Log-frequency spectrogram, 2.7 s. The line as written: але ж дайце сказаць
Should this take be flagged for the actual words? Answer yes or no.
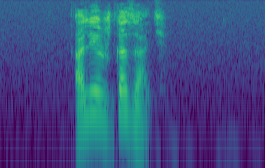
yes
